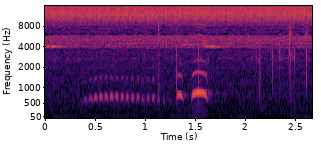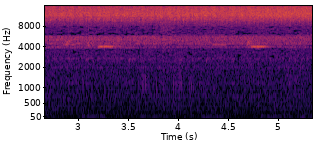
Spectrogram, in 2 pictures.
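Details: A tropical screech owl (Megascops choliba), a resident bird in Costa Rica, gives a soft, quick purring trill, then two sharper hooted notes, over a steady high insect hum.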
